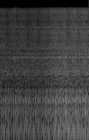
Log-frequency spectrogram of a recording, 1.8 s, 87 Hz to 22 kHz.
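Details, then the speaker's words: Cat DP150 diesel with suspected slipping 3-speed transmission, having lost all speeds: fires right up, steady even idle with low smooth hum rising slightly and settling, no knocking, ticking or misfire; engine normal. "see if she starts oh that's good news fired right up as it should"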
